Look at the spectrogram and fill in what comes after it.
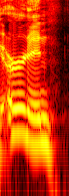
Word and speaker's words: Earnin: Earnin. – Earnin. – E-A-R-N-I-N is pronounced Earnin. I don't know how else you would pronounce it, but they really want to be clear that that's how to pronounce it.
